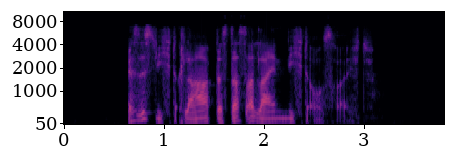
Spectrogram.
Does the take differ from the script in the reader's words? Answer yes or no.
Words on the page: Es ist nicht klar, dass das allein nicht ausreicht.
no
